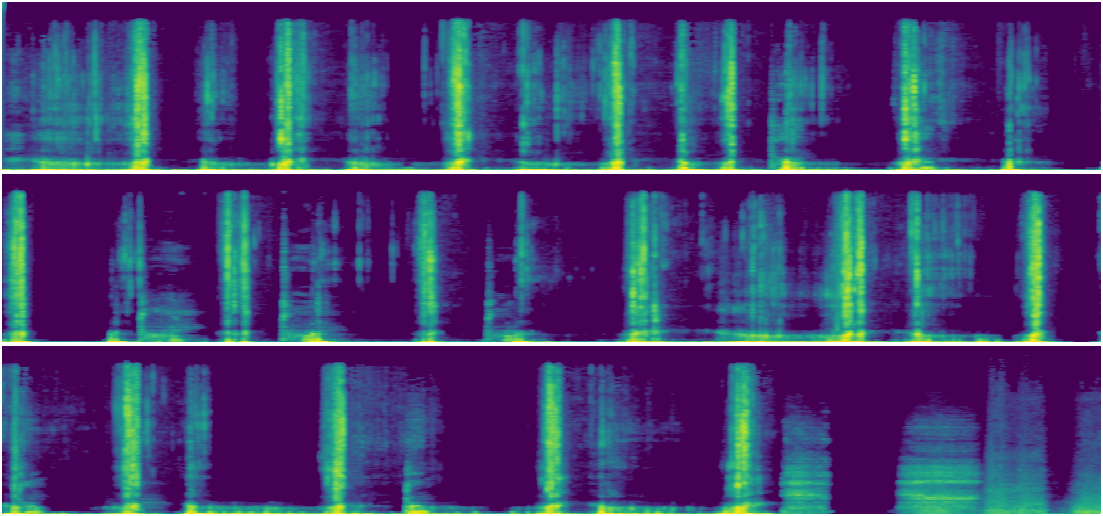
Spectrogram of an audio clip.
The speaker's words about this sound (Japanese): 耳が暖かいうちにトントンと叩いて刺激します。トントントン。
